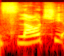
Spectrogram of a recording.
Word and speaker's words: Slouchy: Ah, okay, das OU in Slouchy aussprechen wie in laut. Dann ist es Slouchy. – Also, ja. – Woman's Slouchy. Vielen, vielen Dank. ja. Slutty klingt dann Slutty ist falsch.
